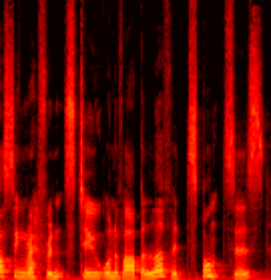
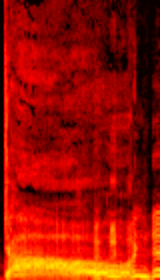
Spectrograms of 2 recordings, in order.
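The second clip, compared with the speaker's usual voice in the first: louder laughing metal yell of "Down!"; 2 semitones lower, 7 dB louder than usual. Retold or imitated.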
